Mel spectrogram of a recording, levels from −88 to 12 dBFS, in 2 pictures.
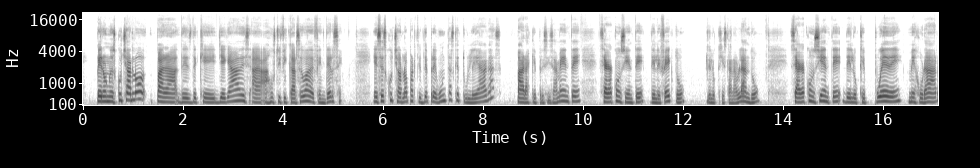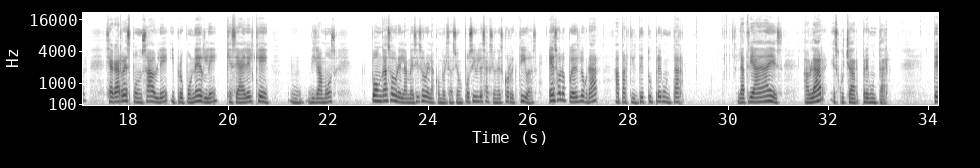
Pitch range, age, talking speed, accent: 175-225 Hz, 30-49, 145 wpm, Colombian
